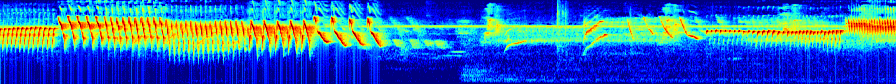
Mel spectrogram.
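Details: Song of a Belgian canary, opening with a long rapid trill of bright high notes, a quiet pause, then scattered rising whistles and a renewed fast trill at the end.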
